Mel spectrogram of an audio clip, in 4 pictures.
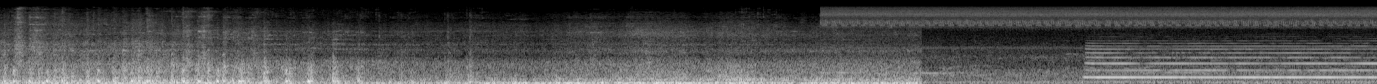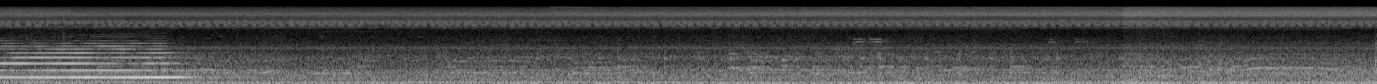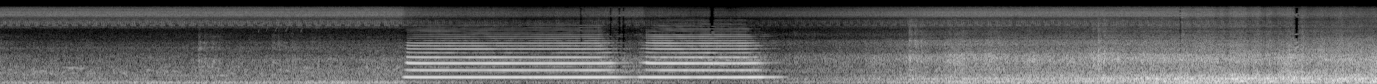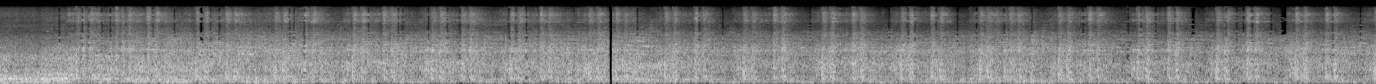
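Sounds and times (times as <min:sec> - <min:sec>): wheels clacking over rail joints: 0:00.0 - 0:08.3, 0:29.4 - 0:31.6, 0:36.3 - 0:55.0
train coaches rushing past: 0:00.0 - 0:55.0
locomotive horn blasts: 0:10.8 - 0:15.9, 0:31.6 - 0:35.5.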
